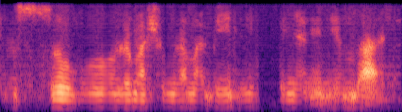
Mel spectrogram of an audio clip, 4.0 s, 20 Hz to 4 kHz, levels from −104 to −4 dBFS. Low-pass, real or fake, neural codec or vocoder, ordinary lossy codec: 3.6 kHz; fake; vocoder, 24 kHz, 100 mel bands, Vocos; none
